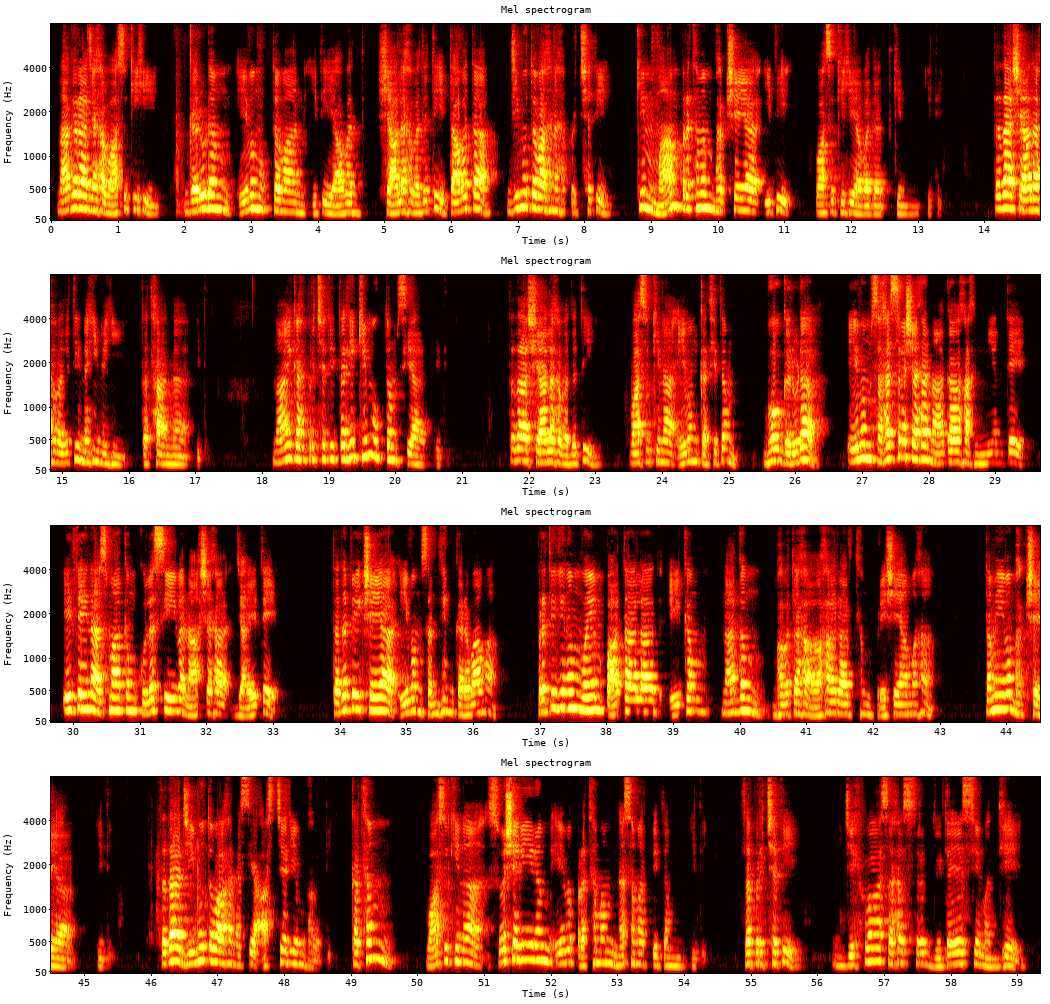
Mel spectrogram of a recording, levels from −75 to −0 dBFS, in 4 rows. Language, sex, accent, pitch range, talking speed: Hindi, male, native, 145-200 Hz, 65 wpm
